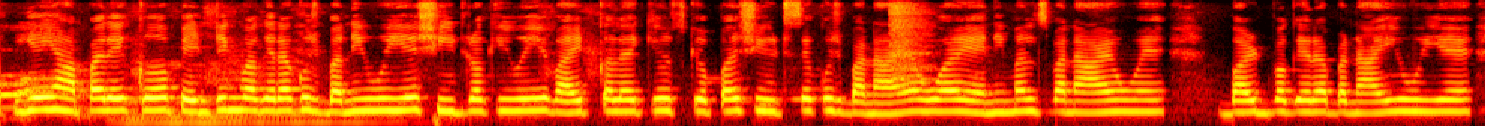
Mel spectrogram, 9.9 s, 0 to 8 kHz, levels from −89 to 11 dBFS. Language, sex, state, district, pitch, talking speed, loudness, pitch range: Hindi, female, Bihar, Lakhisarai, 250 Hz, 205 wpm, -14 LUFS, 240-260 Hz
